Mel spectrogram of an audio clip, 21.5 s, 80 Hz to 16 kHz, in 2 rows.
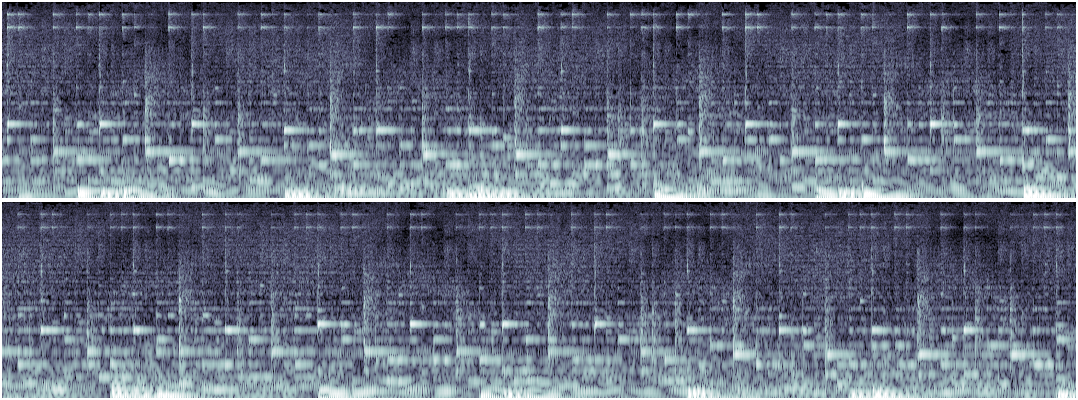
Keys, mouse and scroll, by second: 0.5-3.9 middle drag, 3.9-4.3 ctrl+middle click, 4.8 click, 6.0 click, 8.0 click, 9.4 `, 10.3 click, 10.7-11.2 ctrl+middle click, 11.3 ctrl+s, 11.8 s, 12.9 click, 17.1 click, 18.4 click.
